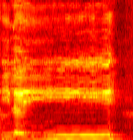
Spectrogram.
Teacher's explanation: یالین کے بعد ہا کی زیر کو وقف کی حالت میں ساکن کریں گے، تو یہاں پر مد لین عارض ہوگی، 2 سے 3 الف تک کھینچ کر پڑھیں گے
